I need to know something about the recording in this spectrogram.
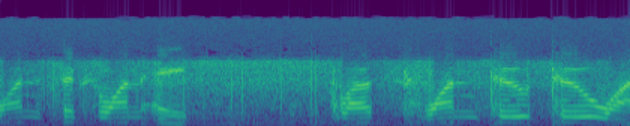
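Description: Air-to-ground radio voice transmission: several short bursts of speech that the recogniser could not make out, narrow-band and over a steady hiss.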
